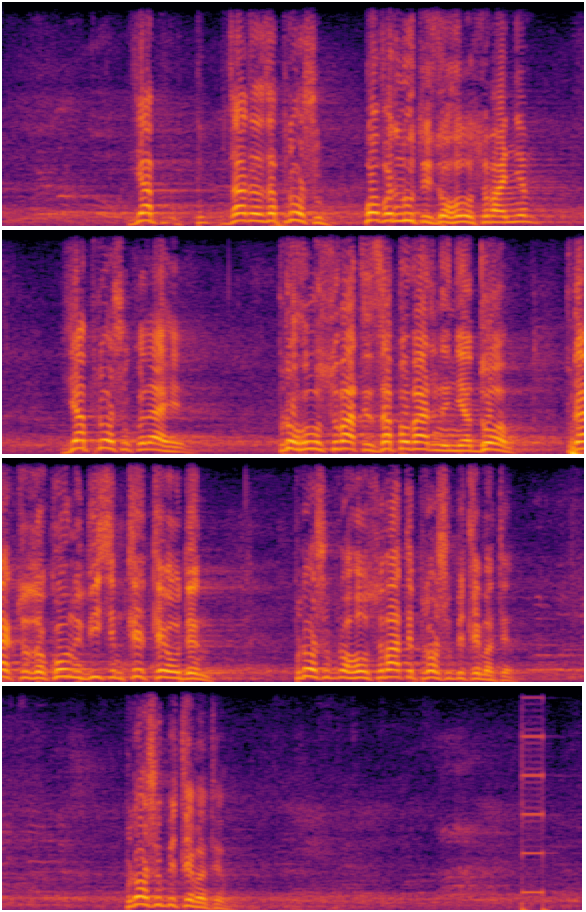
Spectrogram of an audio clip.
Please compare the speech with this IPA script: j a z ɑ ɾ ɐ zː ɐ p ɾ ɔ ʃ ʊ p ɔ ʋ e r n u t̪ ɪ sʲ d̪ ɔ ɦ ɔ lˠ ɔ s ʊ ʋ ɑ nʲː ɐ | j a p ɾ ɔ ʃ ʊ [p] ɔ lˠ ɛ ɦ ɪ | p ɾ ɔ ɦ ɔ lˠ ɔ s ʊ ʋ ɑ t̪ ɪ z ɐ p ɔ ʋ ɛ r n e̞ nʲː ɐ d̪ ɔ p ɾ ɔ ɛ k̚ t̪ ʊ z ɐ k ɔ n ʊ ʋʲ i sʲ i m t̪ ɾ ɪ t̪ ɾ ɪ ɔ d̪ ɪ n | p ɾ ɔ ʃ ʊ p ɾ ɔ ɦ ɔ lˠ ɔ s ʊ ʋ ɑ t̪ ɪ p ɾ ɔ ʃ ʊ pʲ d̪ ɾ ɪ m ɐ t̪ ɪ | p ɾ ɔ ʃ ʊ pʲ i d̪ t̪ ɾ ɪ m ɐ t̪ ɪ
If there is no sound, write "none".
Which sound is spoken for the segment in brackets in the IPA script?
k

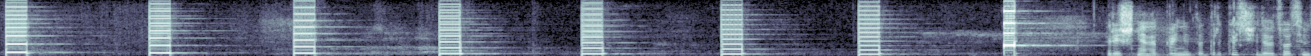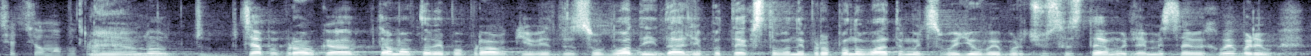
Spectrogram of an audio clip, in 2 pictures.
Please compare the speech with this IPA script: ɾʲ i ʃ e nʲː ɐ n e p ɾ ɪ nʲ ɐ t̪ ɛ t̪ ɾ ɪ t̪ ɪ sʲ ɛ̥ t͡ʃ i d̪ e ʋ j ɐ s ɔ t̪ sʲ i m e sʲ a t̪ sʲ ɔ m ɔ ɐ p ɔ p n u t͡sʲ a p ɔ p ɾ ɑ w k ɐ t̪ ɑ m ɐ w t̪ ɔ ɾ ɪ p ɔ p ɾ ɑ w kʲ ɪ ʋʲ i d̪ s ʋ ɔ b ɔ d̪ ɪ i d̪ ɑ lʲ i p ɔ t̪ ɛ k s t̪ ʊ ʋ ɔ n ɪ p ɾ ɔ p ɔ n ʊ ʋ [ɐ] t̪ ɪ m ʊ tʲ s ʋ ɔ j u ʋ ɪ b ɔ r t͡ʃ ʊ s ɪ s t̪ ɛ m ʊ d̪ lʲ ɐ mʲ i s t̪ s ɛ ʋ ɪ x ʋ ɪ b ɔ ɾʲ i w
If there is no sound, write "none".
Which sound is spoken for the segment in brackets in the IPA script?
ɑ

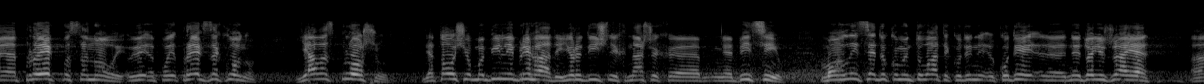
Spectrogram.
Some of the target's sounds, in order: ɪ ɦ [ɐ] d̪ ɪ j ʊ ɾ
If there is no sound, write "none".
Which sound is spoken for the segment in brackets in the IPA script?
ɑ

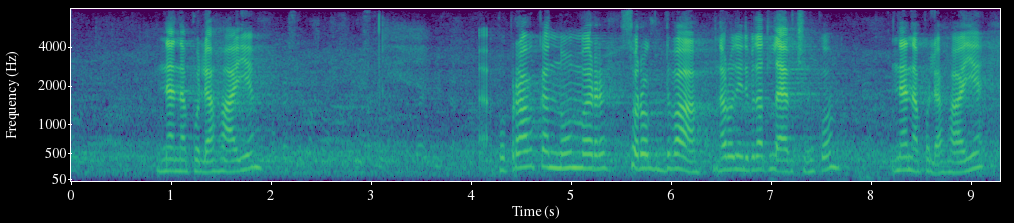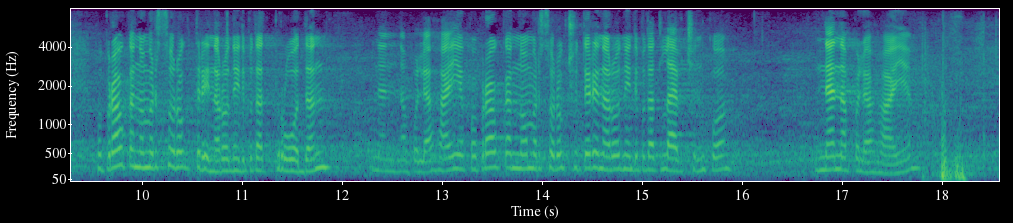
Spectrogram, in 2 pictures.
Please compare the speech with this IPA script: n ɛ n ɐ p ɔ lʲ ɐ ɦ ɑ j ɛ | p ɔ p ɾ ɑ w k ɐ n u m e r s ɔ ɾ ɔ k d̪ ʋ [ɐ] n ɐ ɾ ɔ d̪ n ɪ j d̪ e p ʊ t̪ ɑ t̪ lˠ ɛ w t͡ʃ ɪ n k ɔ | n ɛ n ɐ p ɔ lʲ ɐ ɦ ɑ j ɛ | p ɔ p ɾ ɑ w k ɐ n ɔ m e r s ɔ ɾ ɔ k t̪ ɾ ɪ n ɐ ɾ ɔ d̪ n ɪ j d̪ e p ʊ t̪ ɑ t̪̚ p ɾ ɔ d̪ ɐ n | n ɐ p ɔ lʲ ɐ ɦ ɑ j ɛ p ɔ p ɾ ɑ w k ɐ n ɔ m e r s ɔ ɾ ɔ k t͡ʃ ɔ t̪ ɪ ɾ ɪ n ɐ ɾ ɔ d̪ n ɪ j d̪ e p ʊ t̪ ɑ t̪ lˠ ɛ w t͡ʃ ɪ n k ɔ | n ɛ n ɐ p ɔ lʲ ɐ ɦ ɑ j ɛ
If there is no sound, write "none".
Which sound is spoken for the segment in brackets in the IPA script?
ɑ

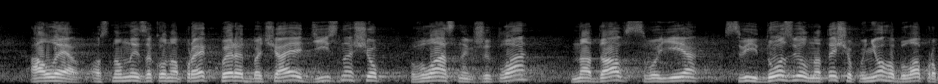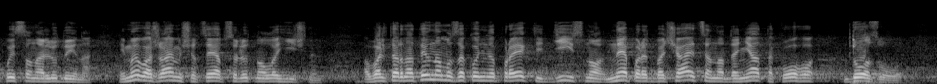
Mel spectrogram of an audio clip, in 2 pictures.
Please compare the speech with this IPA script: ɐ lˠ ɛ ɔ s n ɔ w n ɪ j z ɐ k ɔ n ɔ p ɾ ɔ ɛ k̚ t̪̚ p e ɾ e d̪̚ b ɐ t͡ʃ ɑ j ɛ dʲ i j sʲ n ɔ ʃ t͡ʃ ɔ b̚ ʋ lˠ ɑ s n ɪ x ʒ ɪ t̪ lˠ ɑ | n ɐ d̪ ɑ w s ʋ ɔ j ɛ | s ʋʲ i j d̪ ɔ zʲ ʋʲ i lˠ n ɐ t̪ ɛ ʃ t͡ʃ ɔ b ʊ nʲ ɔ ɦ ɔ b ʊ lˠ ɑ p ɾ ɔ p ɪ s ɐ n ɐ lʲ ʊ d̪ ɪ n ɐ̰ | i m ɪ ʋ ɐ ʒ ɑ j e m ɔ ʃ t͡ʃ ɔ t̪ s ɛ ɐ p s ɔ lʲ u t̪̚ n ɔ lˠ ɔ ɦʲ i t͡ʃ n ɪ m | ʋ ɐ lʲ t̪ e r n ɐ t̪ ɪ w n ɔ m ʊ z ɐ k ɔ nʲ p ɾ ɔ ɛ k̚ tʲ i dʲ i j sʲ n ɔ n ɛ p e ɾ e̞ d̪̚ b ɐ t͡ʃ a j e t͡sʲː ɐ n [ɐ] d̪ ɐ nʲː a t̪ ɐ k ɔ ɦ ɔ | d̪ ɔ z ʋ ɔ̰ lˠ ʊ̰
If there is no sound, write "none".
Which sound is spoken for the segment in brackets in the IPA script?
ɐ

